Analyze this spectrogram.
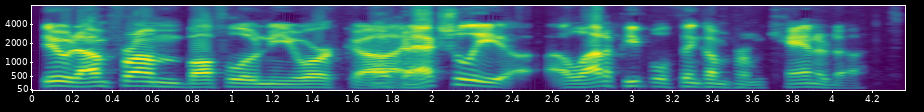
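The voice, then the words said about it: Slight Midwestern American accent. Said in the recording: “you have a little Midwestern accent ... It sounds like you're from the Midwest”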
